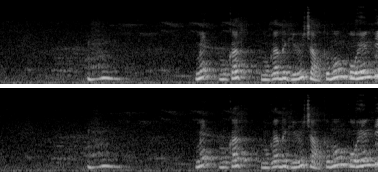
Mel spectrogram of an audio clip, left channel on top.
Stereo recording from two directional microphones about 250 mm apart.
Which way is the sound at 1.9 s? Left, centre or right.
Centre.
